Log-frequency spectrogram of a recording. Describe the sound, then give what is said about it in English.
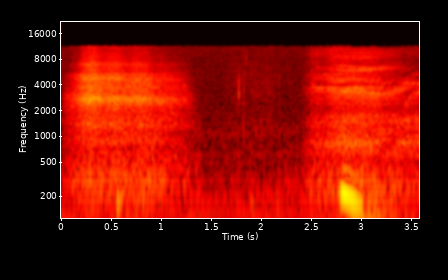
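A deep breath, quiet and alone: a soft, airy intake of air, a brief still pause, then a breathy release. “Today, take a deep breath.”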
